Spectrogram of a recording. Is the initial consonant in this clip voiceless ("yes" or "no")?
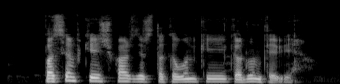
yes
